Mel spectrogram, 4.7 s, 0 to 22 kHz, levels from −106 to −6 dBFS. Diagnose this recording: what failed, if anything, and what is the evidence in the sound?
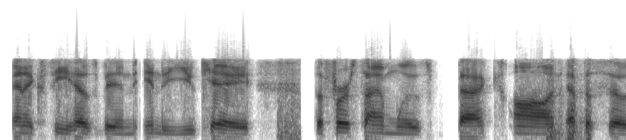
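The codec stage is the culprit throughout: the speech sits in a narrow 300 Hz to 3.6 kHz band, with scratchy sibilants, a grainy hiss underneath and distortion on loud bright sounds. That's the Bluetooth CVSD headset codec, whose one-bit delta steps can't keep up, consistent with a 64 kbps link.

On top of that, the radio link drops bits, heard as bursts of rushing, crackly noise from 2.08 to 2.26 s and again from 4.10 to 4.44 s, with no sharp clicks. Each flipped bit only nudges the CVSD step, so errors smear into noise, here at a few percent bit error rate.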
